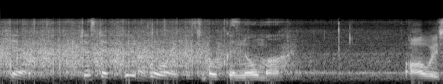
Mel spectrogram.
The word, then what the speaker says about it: tokonoma: Tokonoma. Always spelled how it sounds. T-O-K-O-N-O-M-A.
